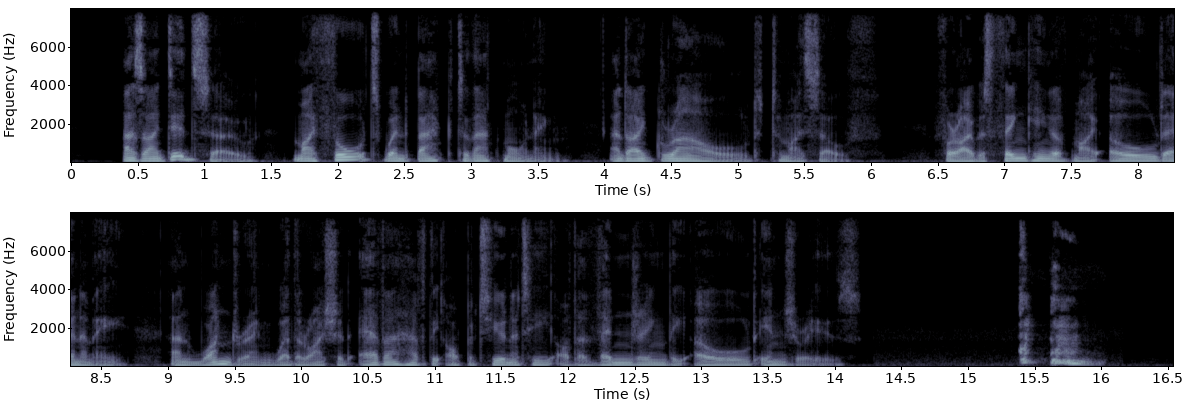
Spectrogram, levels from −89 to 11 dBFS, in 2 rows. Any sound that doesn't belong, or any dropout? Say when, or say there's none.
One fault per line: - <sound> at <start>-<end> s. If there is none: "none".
- throat clearing at 15.4-16.0 s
